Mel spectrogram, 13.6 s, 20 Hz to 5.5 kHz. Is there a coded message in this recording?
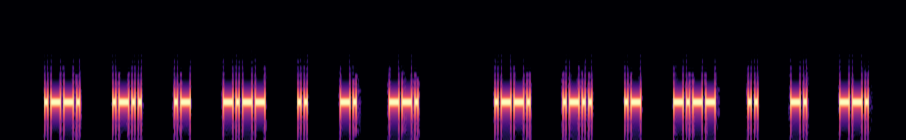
Yes: Morse code from 0.7 to 13.0 s, heard as a keyed tone, about 25 wpm, spaced as for 13 wpm, 600 Hz. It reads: PLAYING PLAYING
